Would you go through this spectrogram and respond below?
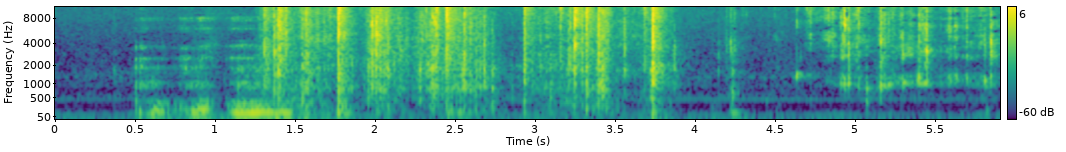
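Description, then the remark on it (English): Crunchy chewing, with loud, irregular crackling bites packed together for several seconds before tapering into softer, scattered crunches. “Couldn't get it in my mouth.”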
